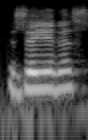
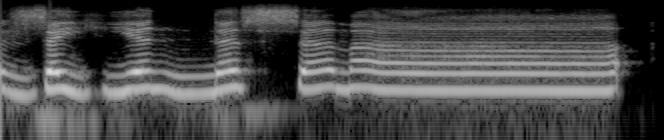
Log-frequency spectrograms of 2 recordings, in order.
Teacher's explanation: زینس نہیں پڑھنا، زین السماء. نون کو ہم نے سین کے ساتھ ملا دینا ہے. حمزۃ الوصل لمحہ ڈراپ ہو جائے گا.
